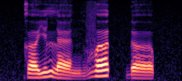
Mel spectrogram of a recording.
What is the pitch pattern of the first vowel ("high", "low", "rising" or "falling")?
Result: rising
